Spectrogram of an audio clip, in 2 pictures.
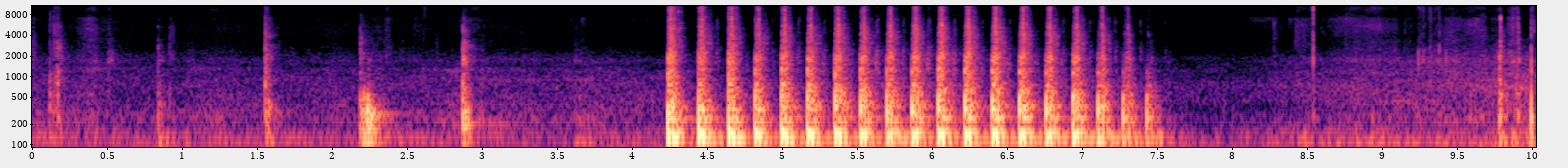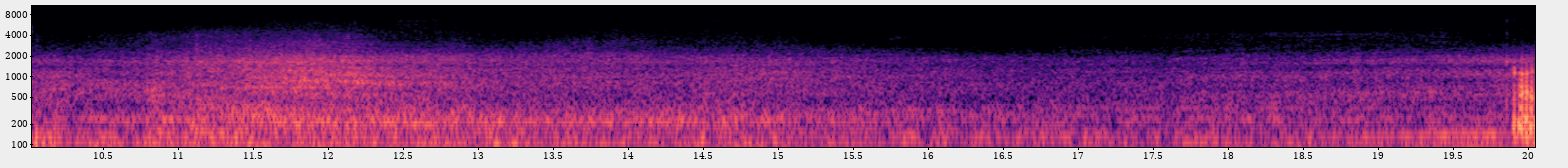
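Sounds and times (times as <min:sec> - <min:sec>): rapid knocking on door: 0:04.2 - 0:07.6.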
